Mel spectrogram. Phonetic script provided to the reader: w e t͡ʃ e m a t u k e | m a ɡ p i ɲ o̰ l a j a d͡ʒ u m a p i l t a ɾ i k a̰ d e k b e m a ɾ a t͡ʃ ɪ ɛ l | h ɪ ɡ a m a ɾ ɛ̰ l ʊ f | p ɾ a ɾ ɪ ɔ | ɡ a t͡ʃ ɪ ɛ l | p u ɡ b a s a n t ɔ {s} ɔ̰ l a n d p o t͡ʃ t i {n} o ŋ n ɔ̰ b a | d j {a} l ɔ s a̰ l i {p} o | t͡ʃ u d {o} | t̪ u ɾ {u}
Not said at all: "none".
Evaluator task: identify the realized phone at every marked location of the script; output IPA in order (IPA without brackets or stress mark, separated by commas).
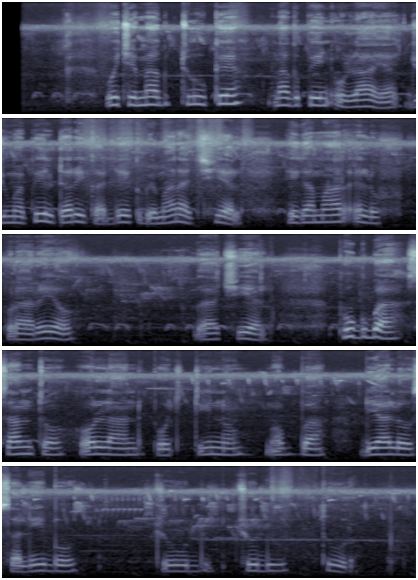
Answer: h, n, a, b, u, o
